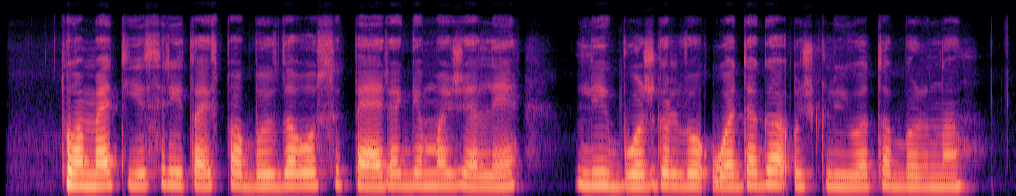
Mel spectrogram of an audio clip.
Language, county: Lithuanian, Marijampolė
